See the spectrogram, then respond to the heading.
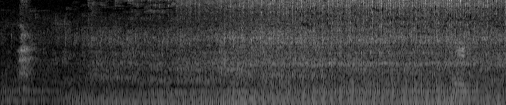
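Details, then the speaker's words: Austin Allegro petrol engine with new fuel pipes and filter and a mechanical lift pump, running a while to check for leaks. Steady, even, smooth low hum idle with no misses, knocks or hiss. Normal idle. "right the car has been running a while while i'm just fighting about with the lights"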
